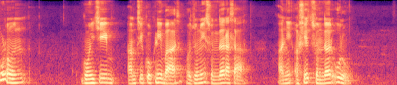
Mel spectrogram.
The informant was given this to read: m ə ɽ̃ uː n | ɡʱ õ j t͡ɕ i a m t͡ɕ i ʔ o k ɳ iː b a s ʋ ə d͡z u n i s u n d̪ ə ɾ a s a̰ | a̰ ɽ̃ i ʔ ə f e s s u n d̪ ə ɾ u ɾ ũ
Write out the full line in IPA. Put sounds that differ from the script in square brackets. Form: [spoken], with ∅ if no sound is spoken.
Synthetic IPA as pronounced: m ə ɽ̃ uː n | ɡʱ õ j t͡ɕ i a m t͡ɕ i [k] o k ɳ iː b a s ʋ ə d͡z u n i s u n d̪ ə ɾ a s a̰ | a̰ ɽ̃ i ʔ ə [ɕ] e [t͡s] s u n d̪ ə ɾ u ɾ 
